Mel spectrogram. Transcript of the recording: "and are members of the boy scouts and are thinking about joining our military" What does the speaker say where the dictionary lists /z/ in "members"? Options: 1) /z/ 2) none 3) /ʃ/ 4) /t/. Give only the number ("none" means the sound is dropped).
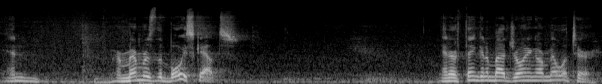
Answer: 1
